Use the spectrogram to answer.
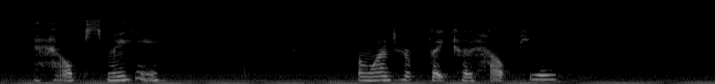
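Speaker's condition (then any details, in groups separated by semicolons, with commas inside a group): MS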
